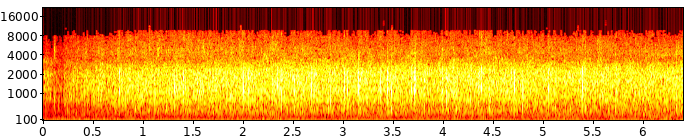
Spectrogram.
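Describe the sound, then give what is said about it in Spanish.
Sustained applause from a large crowd giving a prolonged ovation to the archbishop of Granada, a dense steady roar of clapping that holds at full strength throughout without fading, with no voices rising above it. “Una prolongada ovación para el señor arzobispo de Granada, que incluso él tuvo que interrumpir porque se dilataba bastante en el tiempo.”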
